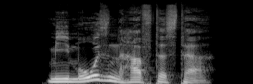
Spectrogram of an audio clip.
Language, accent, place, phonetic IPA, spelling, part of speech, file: German, Germany, Berlin, [ˈmimoːzn̩haftəstɐ], mimosenhaftester, adjective, De-mimosenhaftester.ogg
- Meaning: inflection of mimosenhaft: 1. strong/mixed nominative masculine singular superlative degree 2. strong genitive/dative feminine singular superlative degree 3. strong genitive plural superlative degree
